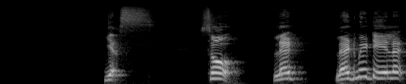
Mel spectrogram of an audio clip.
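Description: A young man speaks into a microphone in short bursts.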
